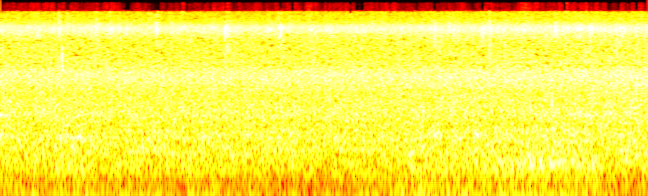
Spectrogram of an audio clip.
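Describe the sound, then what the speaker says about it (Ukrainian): Heavy rain pours down steadily in a garden in Kyiv Oblast in June, a dense continuous hiss of drops with no voices. "А ось така злива вперше в цьому році."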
